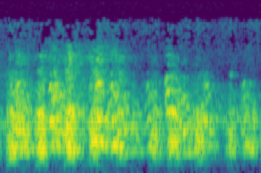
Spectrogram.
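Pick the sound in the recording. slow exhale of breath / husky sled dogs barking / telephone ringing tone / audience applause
husky sled dogs barking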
